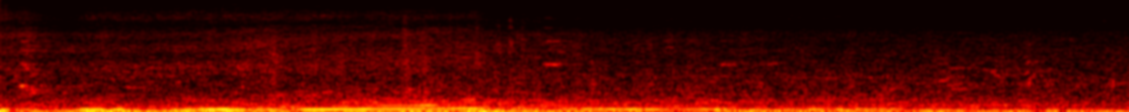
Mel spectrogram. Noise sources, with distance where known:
medium-sounding engine, near

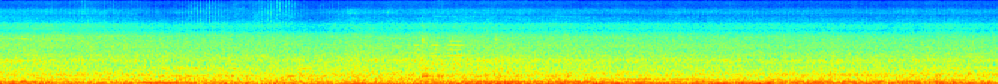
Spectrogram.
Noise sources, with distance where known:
large-sounding engine
car horn, far

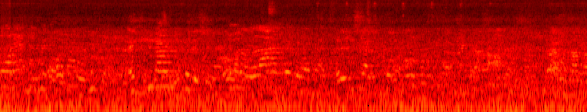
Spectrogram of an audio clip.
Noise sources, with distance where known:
unidentified human voice

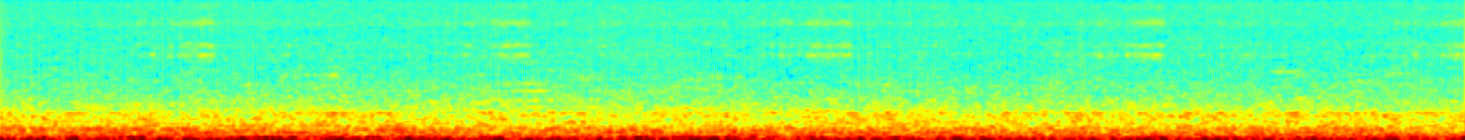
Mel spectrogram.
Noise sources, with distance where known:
background noise

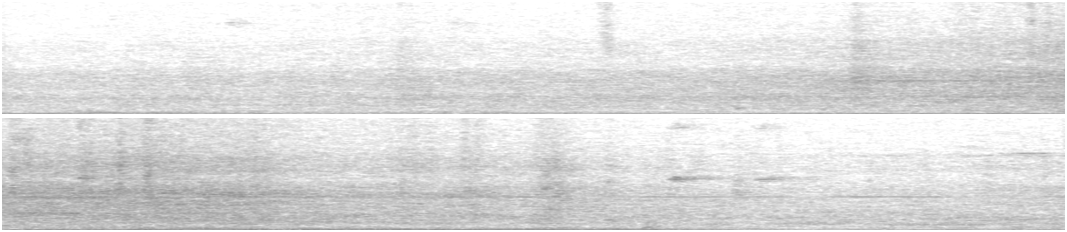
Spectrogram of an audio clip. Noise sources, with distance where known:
medium-sounding engine, near

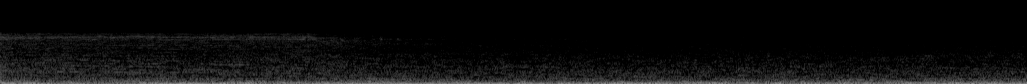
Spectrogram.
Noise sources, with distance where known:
background noise

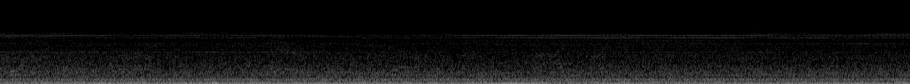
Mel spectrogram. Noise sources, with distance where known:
background noise

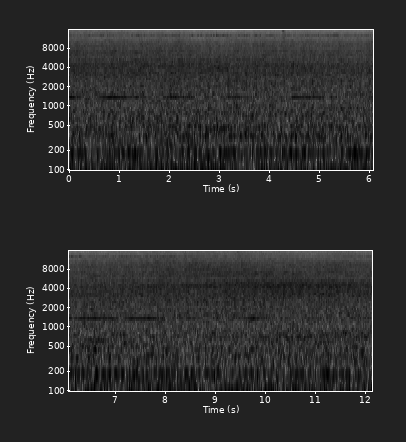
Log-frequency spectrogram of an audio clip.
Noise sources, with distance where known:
large-sounding engine, near

